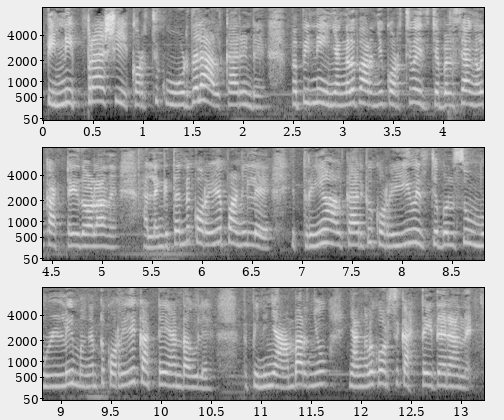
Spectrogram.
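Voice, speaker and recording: A woman's voice: sits high, fairly even intonation, quick pace, natural voice. A woman voicing a caring, bossy grown elder sister who fusses and chats insistently in a family cartoon. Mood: chatty, matter-of-fact. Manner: fussing, chatty, insistent. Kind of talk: Malayalam family cartoon dialogue.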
